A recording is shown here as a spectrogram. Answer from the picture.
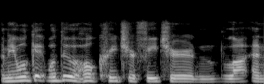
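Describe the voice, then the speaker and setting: Against a quiet background, a man in a plain, everyday voice speaks at a fairly high pitch with ordinary pitch variation. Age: 50s. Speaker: actor and voiceover artist. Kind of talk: casual chat.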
